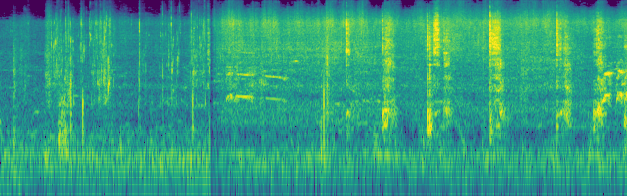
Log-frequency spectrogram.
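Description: Chicken livers sizzling in a wok while a metal spatula stirs them, knocking and scraping against the pan; the sizzling starts about four seconds in, after a stretch of quieter clicks. A chicken calls briefly in the background, once near the start of the sizzling and again near the end.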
